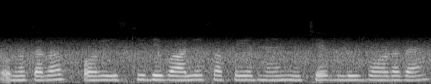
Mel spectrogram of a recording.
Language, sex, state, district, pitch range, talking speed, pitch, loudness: Hindi, female, Chhattisgarh, Balrampur, 200-205 Hz, 155 wpm, 200 Hz, -16 LUFS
